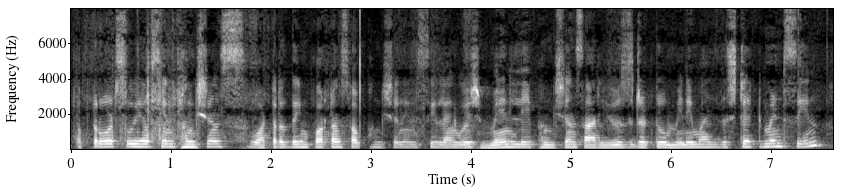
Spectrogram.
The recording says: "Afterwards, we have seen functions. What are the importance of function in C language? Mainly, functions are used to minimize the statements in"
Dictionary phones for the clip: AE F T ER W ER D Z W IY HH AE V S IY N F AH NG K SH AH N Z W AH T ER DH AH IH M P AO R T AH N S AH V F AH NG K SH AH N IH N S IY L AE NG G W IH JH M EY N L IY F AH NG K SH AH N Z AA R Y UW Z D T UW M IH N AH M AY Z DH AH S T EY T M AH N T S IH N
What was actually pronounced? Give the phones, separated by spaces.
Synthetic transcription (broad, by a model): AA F T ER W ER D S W IY HH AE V S IY N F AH NG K SH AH N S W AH T ER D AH IH M P AO R T AH N S AH V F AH NG K SH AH N IH N S IY L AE NG G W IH JH M EY N L IY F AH NG K SH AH N S AA R Y UW Z D T UW M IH N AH M AY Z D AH S T EY T M AH N T S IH N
